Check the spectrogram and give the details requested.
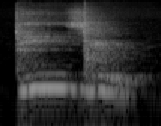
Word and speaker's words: bijoux: Bijoux. Deux syllabes. Bijoux. Bravo. The X doesn't make a sound.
